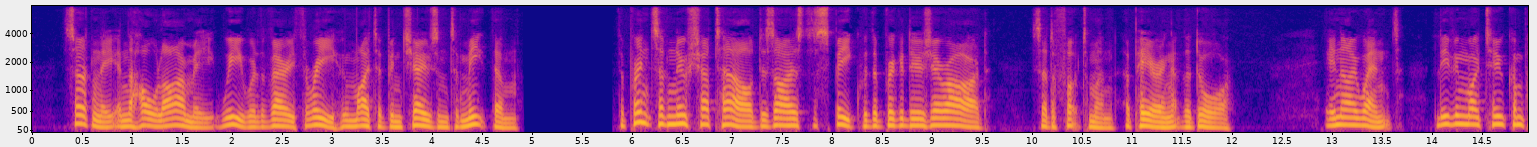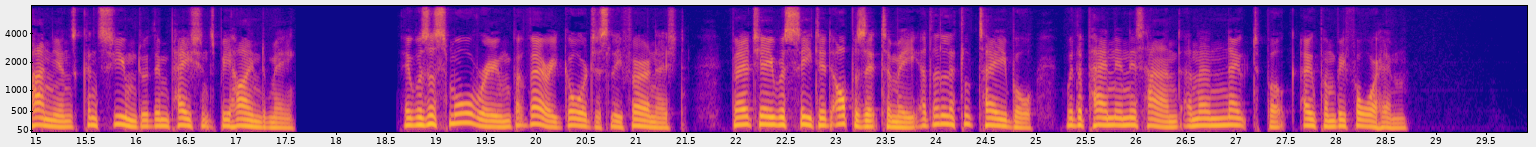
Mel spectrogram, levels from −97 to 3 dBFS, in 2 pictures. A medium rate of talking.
Yes: average, 160 wpm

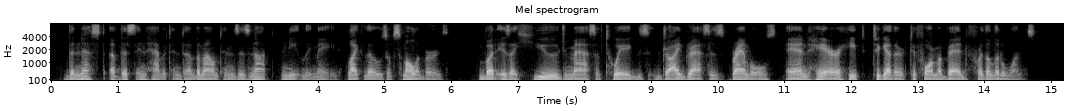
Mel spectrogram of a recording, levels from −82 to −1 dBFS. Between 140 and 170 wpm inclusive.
Yes: average, 155 wpm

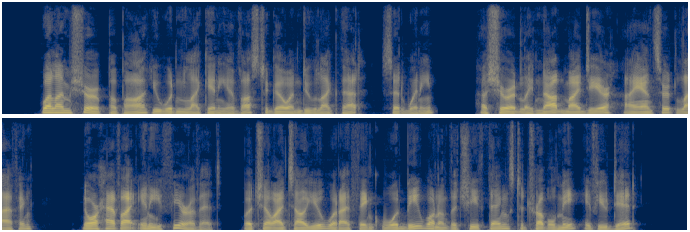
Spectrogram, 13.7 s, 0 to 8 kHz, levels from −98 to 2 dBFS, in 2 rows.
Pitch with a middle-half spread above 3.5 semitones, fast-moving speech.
Yes: average, 5.0 semitones; fast, 230 wpm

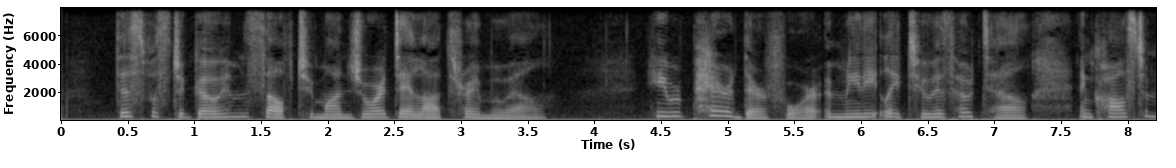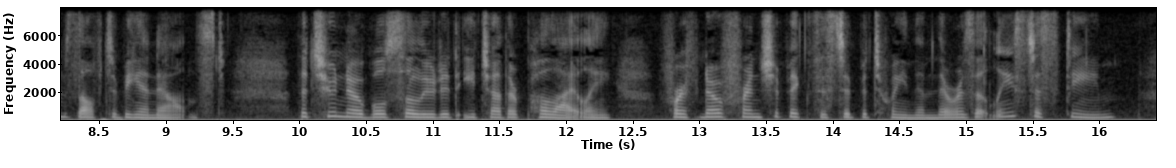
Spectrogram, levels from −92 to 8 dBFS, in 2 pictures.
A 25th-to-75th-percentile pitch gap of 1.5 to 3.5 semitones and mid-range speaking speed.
Yes: average, 3.2 semitones; average, 155 wpm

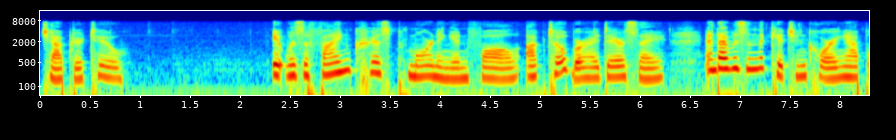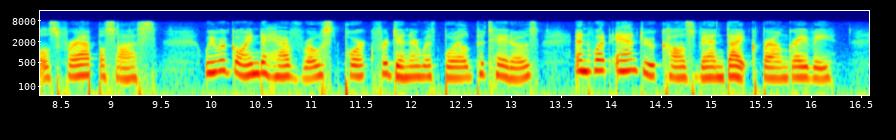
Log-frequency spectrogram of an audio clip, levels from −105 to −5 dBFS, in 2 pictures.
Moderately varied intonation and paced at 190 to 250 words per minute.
No: average, 3.8 semitones; average, 160 wpm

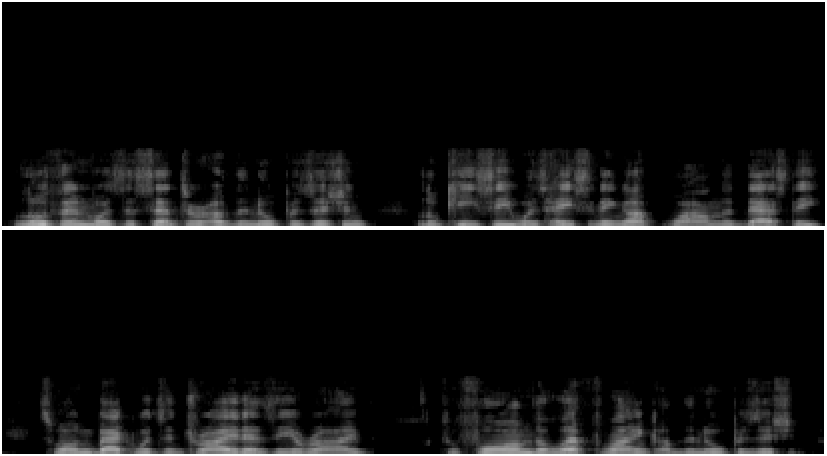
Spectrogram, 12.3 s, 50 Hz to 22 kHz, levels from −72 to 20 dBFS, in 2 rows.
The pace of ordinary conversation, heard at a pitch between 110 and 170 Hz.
Yes: average, 145 wpm; low, 135 Hz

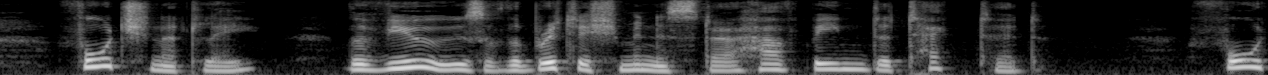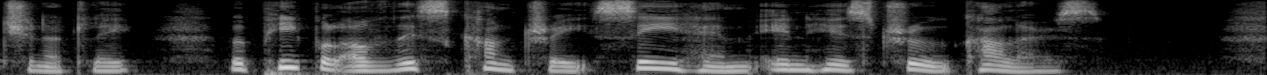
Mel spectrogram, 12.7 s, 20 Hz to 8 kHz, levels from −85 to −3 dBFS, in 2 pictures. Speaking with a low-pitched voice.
No: medium, 160 Hz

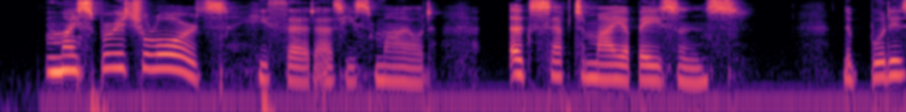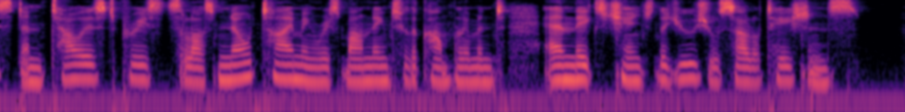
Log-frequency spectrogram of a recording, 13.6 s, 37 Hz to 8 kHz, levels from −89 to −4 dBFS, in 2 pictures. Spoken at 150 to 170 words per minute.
No: slow, 135 wpm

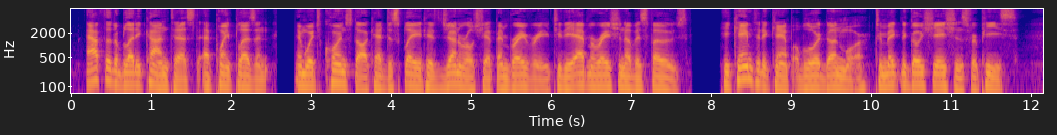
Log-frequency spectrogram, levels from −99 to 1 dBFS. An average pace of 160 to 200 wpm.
Yes: average, 180 wpm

